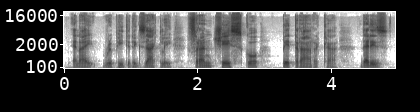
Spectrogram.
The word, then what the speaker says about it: Francesco Petrarca: So he's closing the E, Francesco Petrarca.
